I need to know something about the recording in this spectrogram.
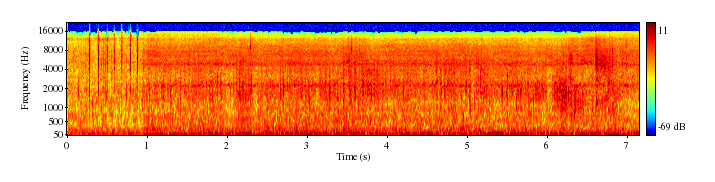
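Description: Bike tyres crunch and rattle over loose gravel.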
